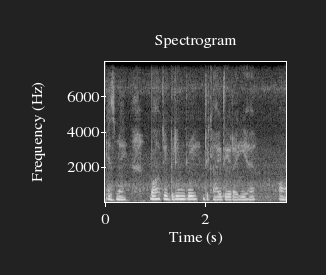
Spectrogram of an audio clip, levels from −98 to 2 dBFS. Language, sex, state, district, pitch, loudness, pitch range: Hindi, female, Rajasthan, Bikaner, 165 Hz, -17 LUFS, 155-180 Hz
